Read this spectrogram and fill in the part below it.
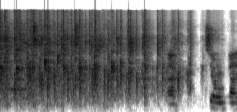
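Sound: audience round of applause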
